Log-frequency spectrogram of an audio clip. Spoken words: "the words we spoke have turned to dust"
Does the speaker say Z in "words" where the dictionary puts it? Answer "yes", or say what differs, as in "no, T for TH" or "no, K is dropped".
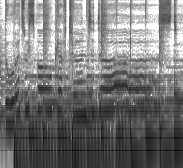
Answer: yes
